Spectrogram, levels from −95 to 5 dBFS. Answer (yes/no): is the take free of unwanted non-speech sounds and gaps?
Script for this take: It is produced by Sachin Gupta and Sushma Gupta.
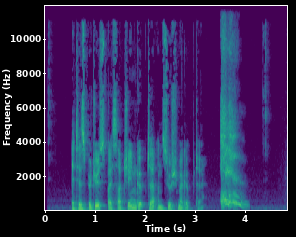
no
